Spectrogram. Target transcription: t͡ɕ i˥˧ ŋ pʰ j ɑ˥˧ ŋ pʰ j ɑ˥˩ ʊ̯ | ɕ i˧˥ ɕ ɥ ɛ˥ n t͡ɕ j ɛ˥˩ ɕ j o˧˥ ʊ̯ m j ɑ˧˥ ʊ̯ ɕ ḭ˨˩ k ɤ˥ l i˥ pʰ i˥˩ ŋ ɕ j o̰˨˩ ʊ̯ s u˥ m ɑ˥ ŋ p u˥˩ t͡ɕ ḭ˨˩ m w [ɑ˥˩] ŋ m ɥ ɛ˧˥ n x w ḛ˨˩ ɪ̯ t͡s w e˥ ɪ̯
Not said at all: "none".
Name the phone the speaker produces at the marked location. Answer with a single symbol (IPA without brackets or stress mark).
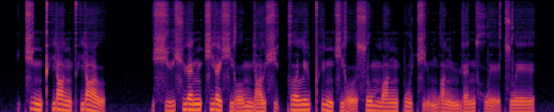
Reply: ɑ˥˩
